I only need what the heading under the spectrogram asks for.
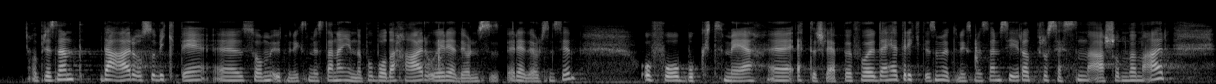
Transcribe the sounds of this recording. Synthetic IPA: ɔpʰɾɛs̬ɪd̪ɛnt̪d̪ɛæɾɔsːɔʋɪkt̪ɪsɔmʉːt̪n̩ɾɪksmɪnɪst̪əəɳəæɾɪnːəpɔboːd̪əhæːɾɔ̰ɪɾed̪øɾeːd̪jø̰ːɾlsn̩sɪnːʔɔfoːbʊkt̪mɛɛt̪ːəʂɭḛːpəfɔɾd̪ɛæɾheːlt̪ɾɪkt̪ɪsɔmʉːt̪nɾɪksmɪnɪst̪əɳsiːəɾɑt̪̚pʰɾʊsɛsːn̩æ̰ʂɔmd̪ɛnæ̰ɾ

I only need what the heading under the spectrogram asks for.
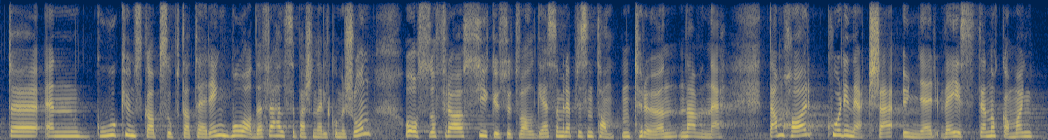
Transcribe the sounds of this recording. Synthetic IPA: t̪ʔɛnɡuːkʰʉnskɑːpsʊpd̪ɑt̪ʰeːɾɪŋboːd̪əfɾɑhɛlsəpæʂʊnɛlːkʰʊmɪʂuːnɔɔsːɔfɾɑsyːkəhʉːsʉːt̪ʰʋɑlɡəsɔmɾɛpɾəsnt̪ʰɑnt̪n̩t̪ʰɾøːənnɛʋnəd̪̥ɛmhɑɾkʰʊɔɖɪneːʈsæɪʔʉɲəɾʋeɪsd̪̥ɛnɔkːɑmɑɲ

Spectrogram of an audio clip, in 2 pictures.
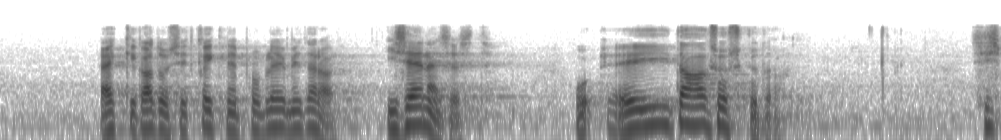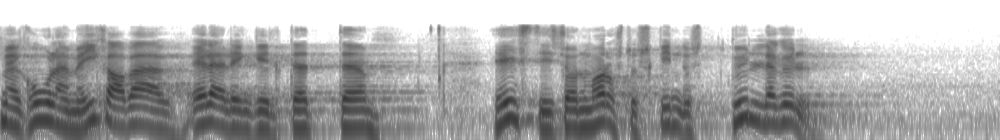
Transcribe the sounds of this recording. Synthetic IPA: ækːikɑd̪usid̪̥̚kɤjkne̞ːd̪̚pro̞ble̞ːmid̪æɾɑ̰ | ise̞ene̞̰se̞̰st̪ | e̞jt̪ɑɦɑksuskud̪̥ɑ̰ | sisme̞kuːleme̞iɡ̥ɑpæeve̞le̞liŋɡ̥ilt̪ːe̞t̪ː | e̞ːst̪iso̞nvɑɾust̪uskind̪lust̪kyljɑkylː

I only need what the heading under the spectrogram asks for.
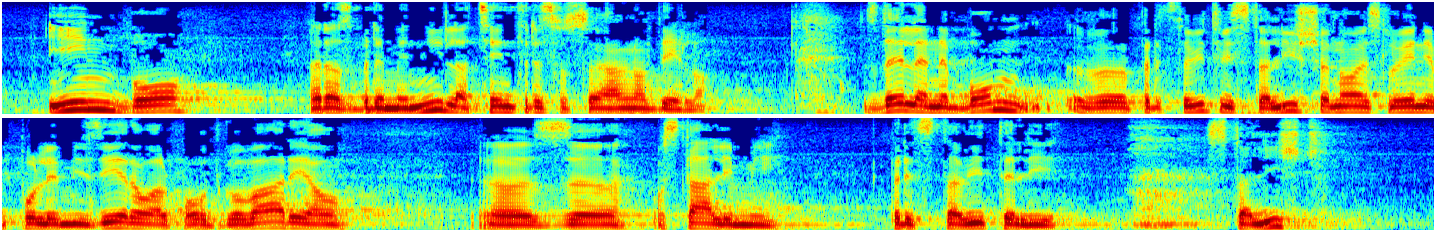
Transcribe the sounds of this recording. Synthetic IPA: inbo | ɾazbɾɛmɛniːlat̪sent̪ɾɛsɔsʲijaːlnɔd̪eːlɔ | zd̪ajlɛnɛbomvəpɾɛt̪st̪aʋiːt̪ʋist̪aliʃt͡ʃanɔːʋɛslɔʋeːnijɛpɔlɛmizeːɾawalpaɔd̪ɡɔʋaːɾjaw | zəɔ̰st̪aːlimipɾɛt̪st̪aʋiːt̪ɛlji | st̪aliʃt͡ʃ

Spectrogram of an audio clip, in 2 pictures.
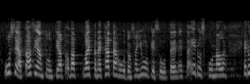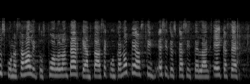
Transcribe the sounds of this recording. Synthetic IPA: use̞ɑt̪ɑsiɑnt̪unt̪iɑt̪oʋɑt̪lɑit̪ːɑneːt̪hæt̪æhuːt̪onsɑjjulkisuːt̪eːnet̪ːæeduskunːɑl | eduskunːɑsːɑhɑlːit̪uspuolelːont̪ærkeæmpæːsekuiŋkɑnopeɑst̪iesit̪yskæsit̪elːæːneikæse

